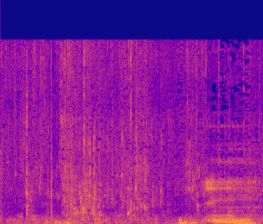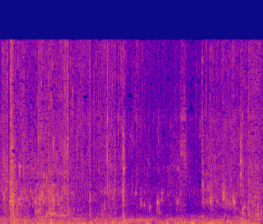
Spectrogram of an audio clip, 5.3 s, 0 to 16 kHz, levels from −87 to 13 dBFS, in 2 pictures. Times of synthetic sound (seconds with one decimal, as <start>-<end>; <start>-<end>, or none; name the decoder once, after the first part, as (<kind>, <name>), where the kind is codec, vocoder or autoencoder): none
